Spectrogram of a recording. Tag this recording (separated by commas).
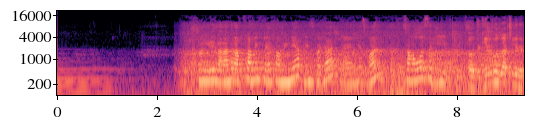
Music, Speech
